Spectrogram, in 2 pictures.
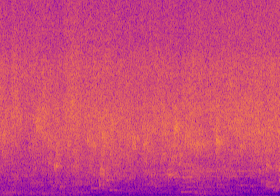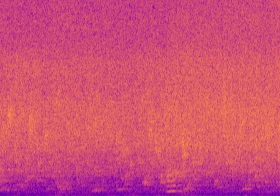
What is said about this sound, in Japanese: シャワー当ててみて、こっちに押してみる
